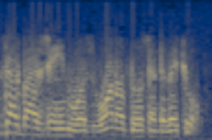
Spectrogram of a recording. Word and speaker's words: Azarbarzin: Now, one of those Air Force generals was Air Force General Shapur Azarbarzin. Is S-H-A-H-P-O-U-R, and his last name is spelled A-Z-A-R-B-A-R-Z-I-N.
